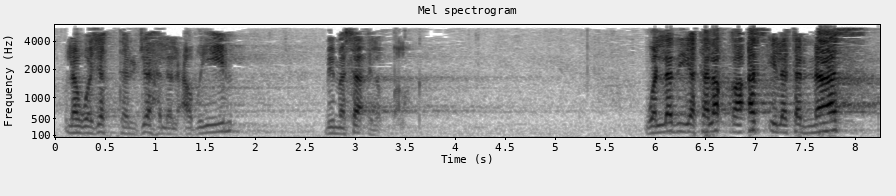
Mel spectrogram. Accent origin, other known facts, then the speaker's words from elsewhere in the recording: Saudi Arabia; بلادنا المملكة العربية السعودية،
